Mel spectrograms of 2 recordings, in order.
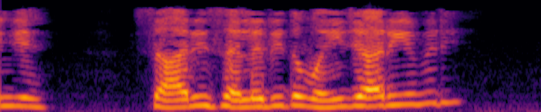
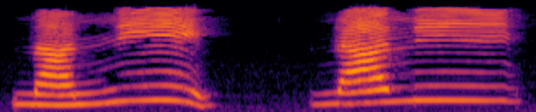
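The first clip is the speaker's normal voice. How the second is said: put-on drawn-out child call for nani; calling out to grandma; 6 semitones higher, much slower than usual. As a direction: stretch it out calling nani from another room. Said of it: "चिल्ला चिल्ला कर अपनी नानी को बुलाने लगता है". (नानी को पुकारता बच्चा, खिंची हुई आवाज़)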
